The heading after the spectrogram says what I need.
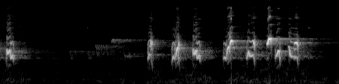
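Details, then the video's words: Streak-eared bulbul lure call used for trapping: short bubbly chirped phrases of two to four notes, a lone note, then a run of quick warbled notes after a pause, clean and otherwise quiet. "เสียงต่อนกกรงดอกแตงEp.79 [เสียงใหม่ล่าสุด]🇹🇭 🇲🇾Suara pikat merbah lekir gacor"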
